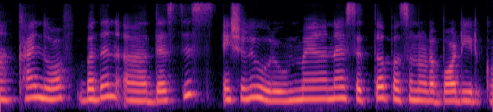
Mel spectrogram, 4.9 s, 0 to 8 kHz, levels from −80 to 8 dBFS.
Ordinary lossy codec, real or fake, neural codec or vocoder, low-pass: none; fake; codec, 16 kHz, 0.3 kbps, FocalCodec; 7.2 kHz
